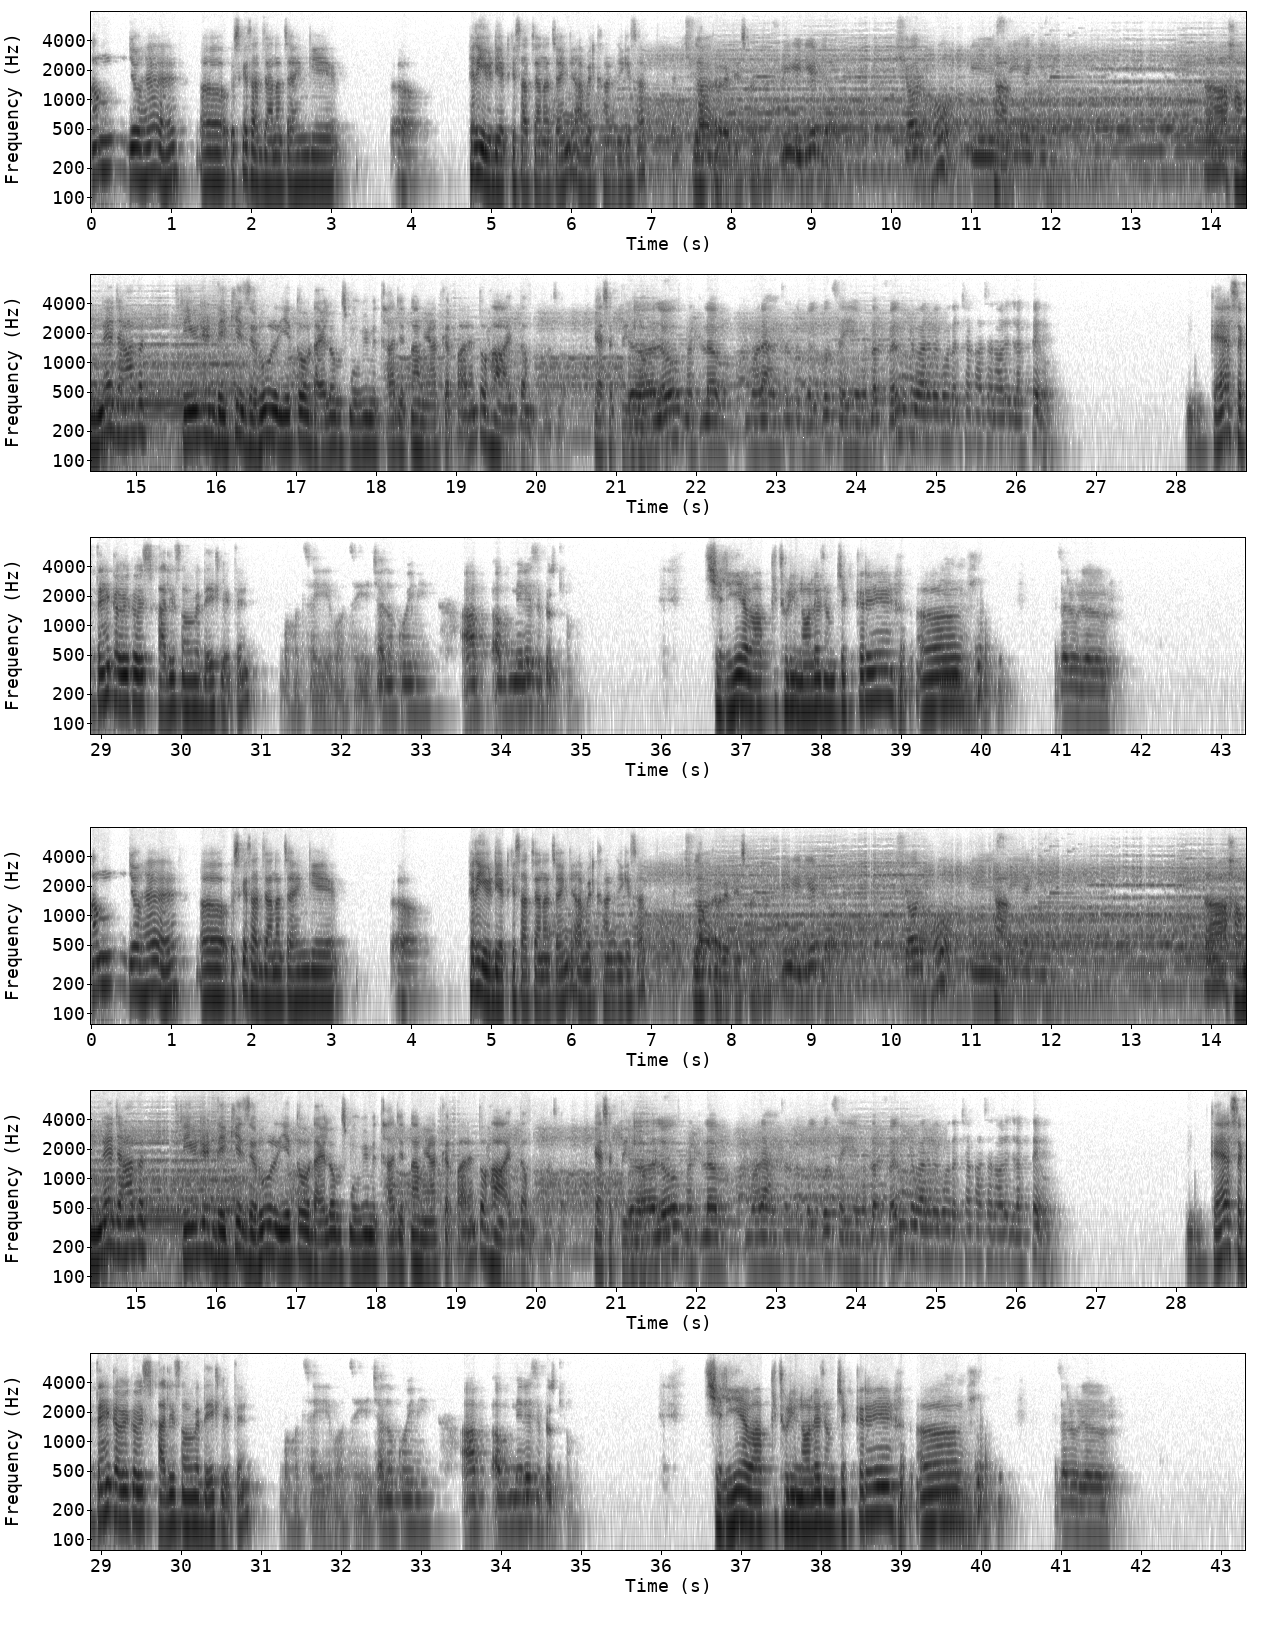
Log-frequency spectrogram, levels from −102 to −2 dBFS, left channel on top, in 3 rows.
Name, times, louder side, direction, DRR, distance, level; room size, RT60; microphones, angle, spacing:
voice 1, 0.0-3.1 3.8-4.1 4.7-7.0 7.5-8.5 11.3-11.5 13.9-15.2 15.6-20.4 20.7-21.4 28.1-30.9 36.6-40.3, right 1 dB, 30° right, 0.7 m, -21 dB
sound 1, 5.7-17.3 18.0-25.1, right 1 dB, 65° right, 1.3 m, -33 dB
voice 2, 7.2-7.9 8.6-9.5 10.1-12.2 21.1-26.4 31.2-33.1 33.5-34.7 39.5-39.9 40.9-41.6, equal, 15° right, 3.0 m, -28 dB
22.0 x 8.2 x 5.1 m
head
